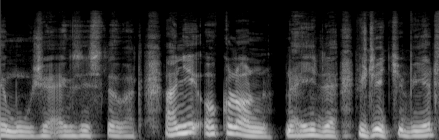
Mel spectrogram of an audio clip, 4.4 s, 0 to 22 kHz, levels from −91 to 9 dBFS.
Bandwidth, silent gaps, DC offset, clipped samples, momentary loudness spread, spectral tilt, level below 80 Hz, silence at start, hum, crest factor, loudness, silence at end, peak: 12.5 kHz; none; under 0.1%; under 0.1%; 10 LU; -8 dB/octave; -60 dBFS; 0 s; none; 16 dB; -20 LUFS; 0 s; -4 dBFS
